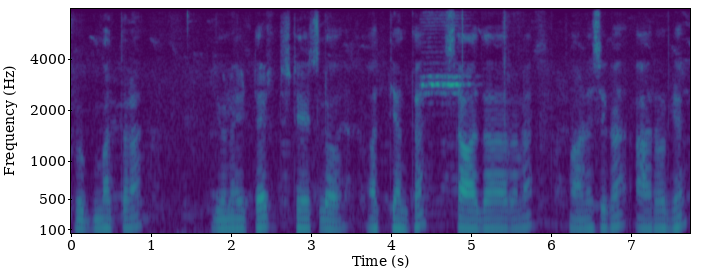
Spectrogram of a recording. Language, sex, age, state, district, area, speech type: Telugu, male, 18-30, Andhra Pradesh, Anakapalli, rural, spontaneous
